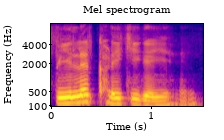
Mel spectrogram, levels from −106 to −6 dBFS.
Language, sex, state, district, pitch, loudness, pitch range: Hindi, male, Bihar, Gaya, 145 Hz, -15 LUFS, 120-155 Hz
